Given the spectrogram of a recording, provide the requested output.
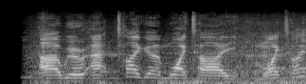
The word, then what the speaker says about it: Muay Thai: Muay Thai?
